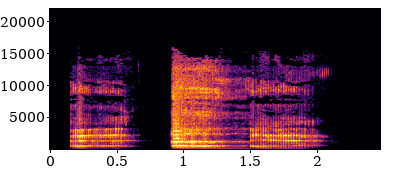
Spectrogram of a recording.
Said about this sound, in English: Oh, I guess you're right. I've got the fruitcake burps, too.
